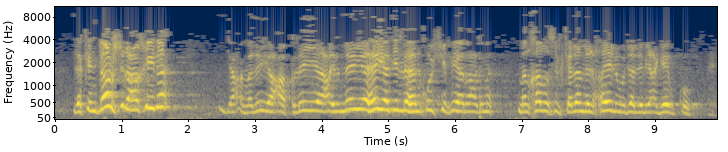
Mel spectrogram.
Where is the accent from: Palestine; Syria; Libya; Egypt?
Egypt; Beni Suef, Beni Suef Governorate; وعندنا في بني سويف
